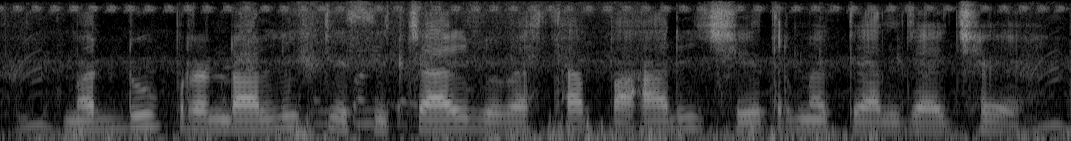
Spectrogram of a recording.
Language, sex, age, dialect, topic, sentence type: Maithili, male, 25-30, Eastern / Thethi, agriculture, statement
